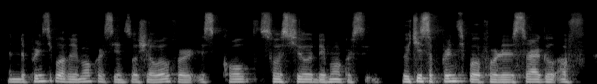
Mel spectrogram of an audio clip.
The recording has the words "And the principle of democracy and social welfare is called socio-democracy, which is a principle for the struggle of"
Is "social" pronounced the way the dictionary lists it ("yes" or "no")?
yes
